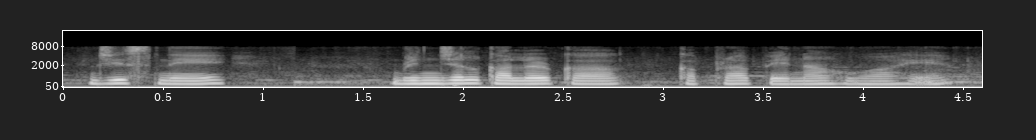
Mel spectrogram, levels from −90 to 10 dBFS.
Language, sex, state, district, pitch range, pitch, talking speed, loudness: Hindi, female, Arunachal Pradesh, Papum Pare, 180-205 Hz, 190 Hz, 105 wpm, -16 LUFS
